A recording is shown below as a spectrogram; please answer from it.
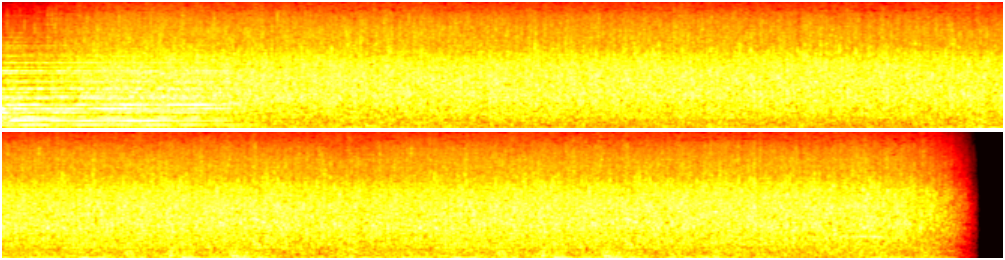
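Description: The orchestra's final chord of the opera aria holds for about two seconds. Then an audience applauds steadily, fading out near the end.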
